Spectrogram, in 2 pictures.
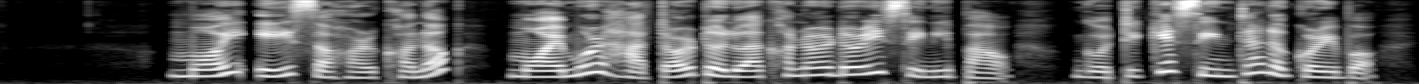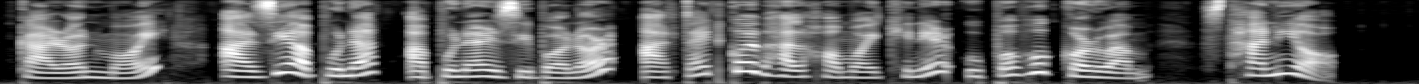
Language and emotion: Assamese, happy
